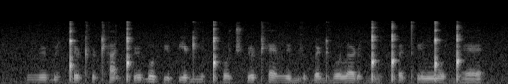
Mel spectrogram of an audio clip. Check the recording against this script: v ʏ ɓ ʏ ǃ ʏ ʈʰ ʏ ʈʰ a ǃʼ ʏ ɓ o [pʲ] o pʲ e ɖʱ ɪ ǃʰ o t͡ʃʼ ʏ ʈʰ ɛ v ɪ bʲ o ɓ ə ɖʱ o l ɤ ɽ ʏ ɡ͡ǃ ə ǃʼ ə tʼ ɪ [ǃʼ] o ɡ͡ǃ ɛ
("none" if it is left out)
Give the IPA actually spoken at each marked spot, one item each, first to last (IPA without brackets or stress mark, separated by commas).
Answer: pʲ, ŋ͡ǃ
